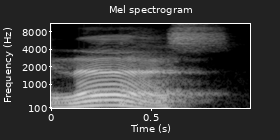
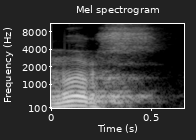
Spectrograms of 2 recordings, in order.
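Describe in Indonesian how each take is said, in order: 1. Vokalnya ditarik panjang. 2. Vokalnya pendek. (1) "tapi nurse ... itu ada tiga tuh panjang" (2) "jadi bukan nurse"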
